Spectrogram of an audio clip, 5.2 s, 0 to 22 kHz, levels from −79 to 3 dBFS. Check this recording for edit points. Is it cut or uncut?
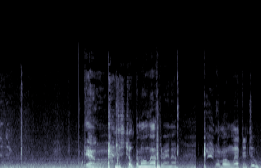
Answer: cut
